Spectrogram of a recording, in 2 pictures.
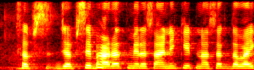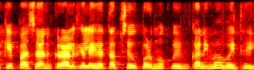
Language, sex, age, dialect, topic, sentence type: Magahi, female, 31-35, Western, agriculture, statement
